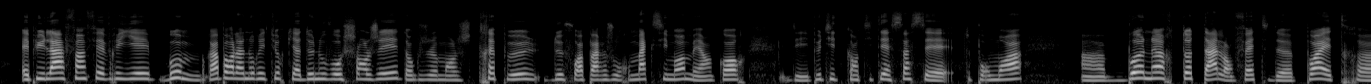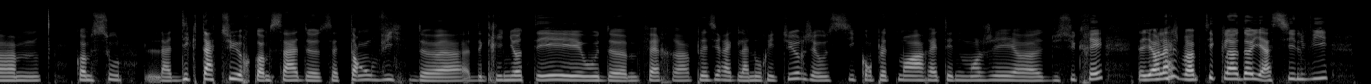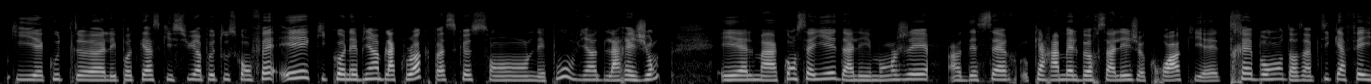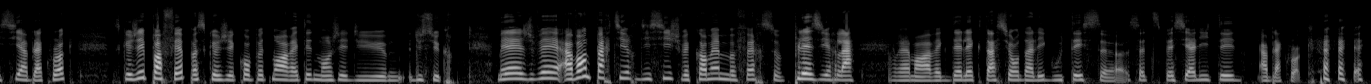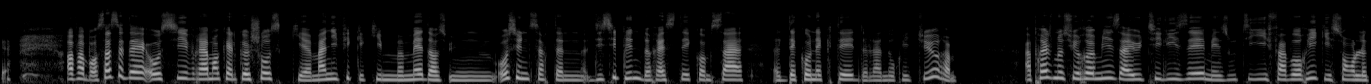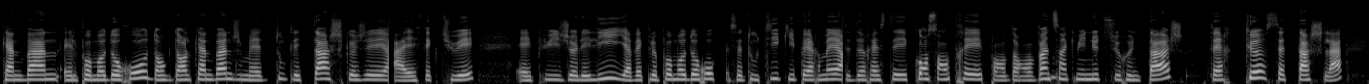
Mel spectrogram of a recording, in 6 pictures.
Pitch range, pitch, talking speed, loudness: 200-245 Hz, 220 Hz, 190 wpm, -29 LUFS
